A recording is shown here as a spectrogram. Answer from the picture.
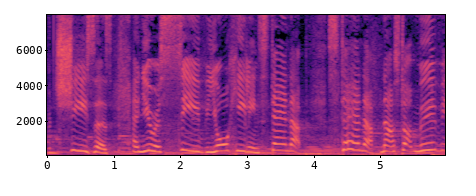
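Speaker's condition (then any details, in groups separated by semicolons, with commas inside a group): No condition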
